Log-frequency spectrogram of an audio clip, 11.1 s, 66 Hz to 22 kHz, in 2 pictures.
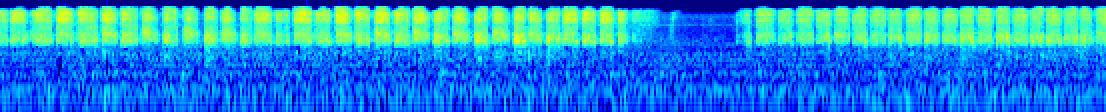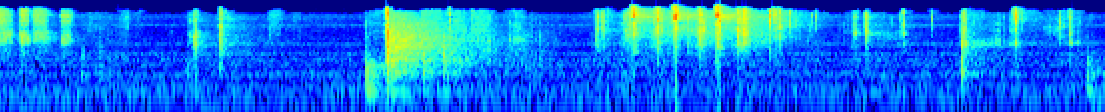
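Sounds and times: marker scribbling on paper: 0.0s - 5.9s.

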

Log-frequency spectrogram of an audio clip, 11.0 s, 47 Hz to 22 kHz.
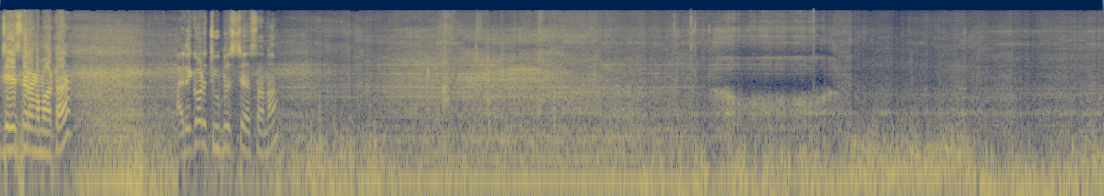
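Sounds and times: motorcycle engine cruising: 0.0s - 11.0s
road noise: 0.0s - 11.0s
wind noise: 0.0s - 11.0s.

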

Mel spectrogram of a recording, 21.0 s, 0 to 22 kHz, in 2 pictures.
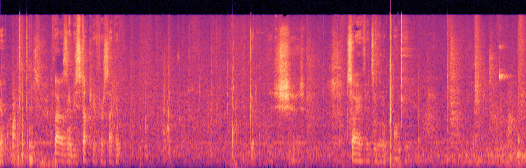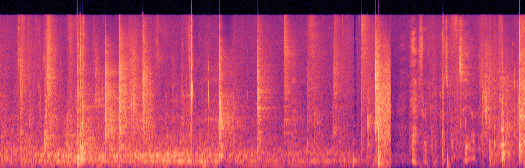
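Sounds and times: steady low hum: 0.0s - 20.2s
footsteps: 2.3s - 5.4s, 6.0s - 13.8s, 14.8s - 18.4s
door being worked: 9.0s - 16.5s.

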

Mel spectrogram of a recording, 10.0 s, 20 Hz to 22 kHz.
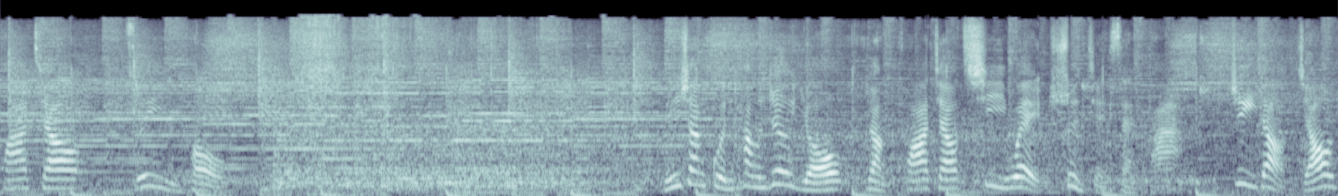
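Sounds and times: background music: 0.0s - 10.0s
hot oil sizzling: 1.6s - 10.0s.

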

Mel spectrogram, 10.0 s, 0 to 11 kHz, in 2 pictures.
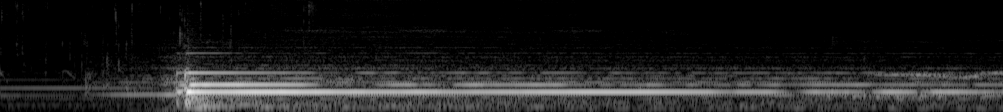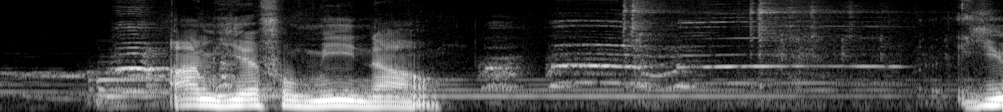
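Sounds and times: soft ambient music: 0.0s - 10.0s
rooster crowing: 7.3s - 9.7s.

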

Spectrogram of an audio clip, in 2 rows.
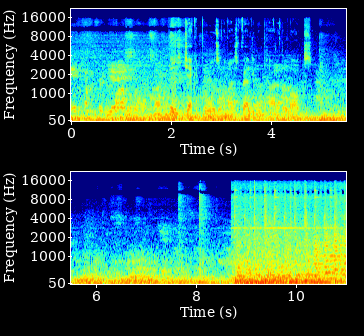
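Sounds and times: conveyor machinery rumble: 0.0s - 11.0s
background music with beat: 8.7s - 11.0s.

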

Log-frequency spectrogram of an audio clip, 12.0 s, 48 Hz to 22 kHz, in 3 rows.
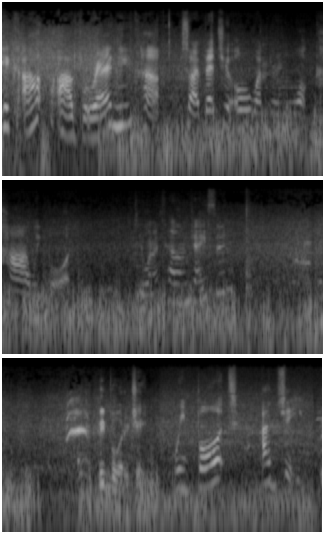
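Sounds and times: short high arching call: 8.8s - 9.2s.

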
